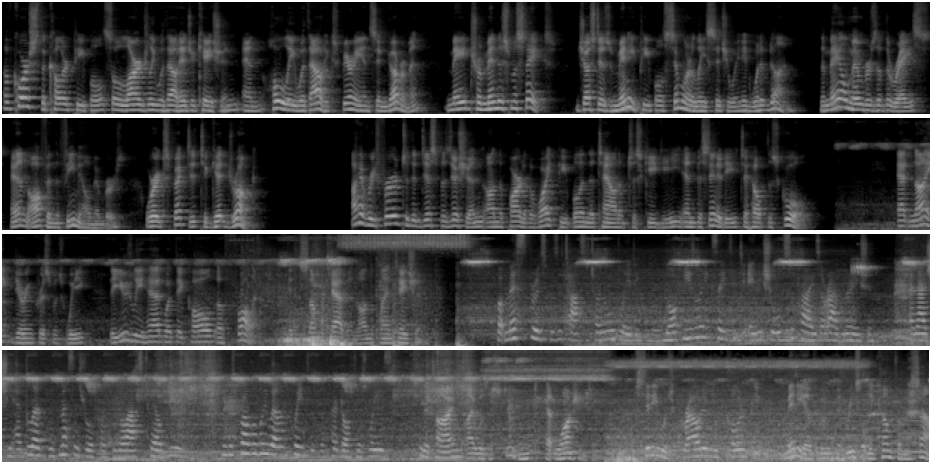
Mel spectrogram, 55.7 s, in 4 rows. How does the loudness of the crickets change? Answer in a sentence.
The volume of the crickets goes up.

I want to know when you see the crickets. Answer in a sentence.
You can hear the crickets from 26.4 to 55.6 s.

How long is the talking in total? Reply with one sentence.
The talking can be heard for 52 seconds in total.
